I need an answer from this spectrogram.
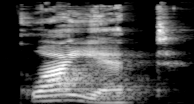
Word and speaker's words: quiet: a difficult word too we say quite listen quite kilo white quiet quiet so you are yellow you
